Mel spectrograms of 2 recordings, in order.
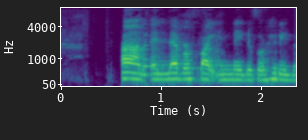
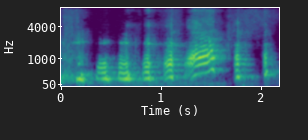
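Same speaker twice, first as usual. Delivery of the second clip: real amused laugh; 3 semitones higher, 6 dB louder than usual. Real, not acted. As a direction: burst of laughter, climbing high. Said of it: "I just laughed. It was funny".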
